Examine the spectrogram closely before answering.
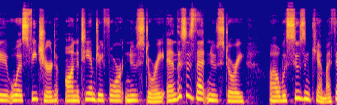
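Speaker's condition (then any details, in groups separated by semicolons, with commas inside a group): No condition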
